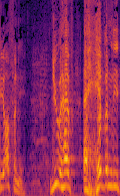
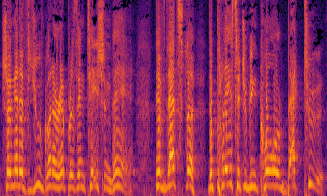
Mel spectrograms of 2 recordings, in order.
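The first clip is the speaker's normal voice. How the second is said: higher, driving sermon voice rising with fervour; lifted, urgent pulpit delivery; fervent preaching; 4 semitones higher than usual. Acted. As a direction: preach it out to the congregation with mounting passion. Preaching builds up.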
